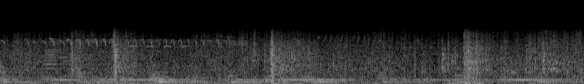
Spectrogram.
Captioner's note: plants rustling; tense music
